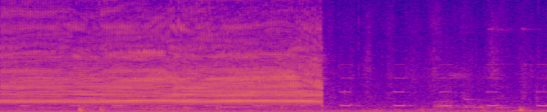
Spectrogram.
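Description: Electric pet clippers buzzing steadily as they shave a dog's belly for surgery, stopping abruptly about three seconds in; after that only soft rubbing of the skin being scrubbed. Short beeps repeat about twice a second throughout.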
